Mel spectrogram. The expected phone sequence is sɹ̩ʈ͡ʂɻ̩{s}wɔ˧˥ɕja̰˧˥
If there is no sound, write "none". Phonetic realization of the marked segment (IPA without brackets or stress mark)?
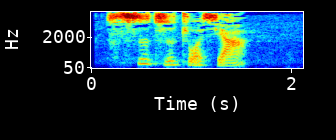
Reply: t͡s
